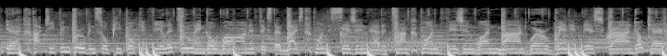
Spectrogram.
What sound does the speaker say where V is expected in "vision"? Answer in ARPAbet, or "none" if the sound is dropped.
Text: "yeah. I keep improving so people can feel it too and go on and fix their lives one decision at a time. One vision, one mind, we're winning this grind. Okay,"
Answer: V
